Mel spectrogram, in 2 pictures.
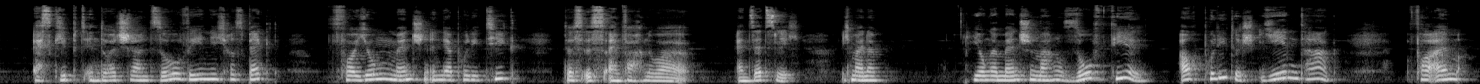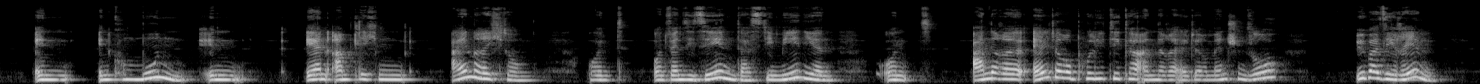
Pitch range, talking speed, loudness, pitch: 200-245 Hz, 115 wpm, -16 LUFS, 215 Hz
